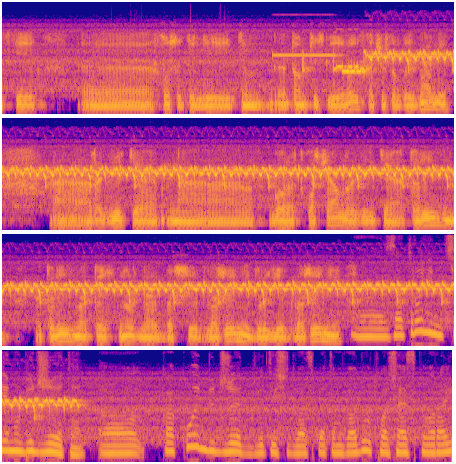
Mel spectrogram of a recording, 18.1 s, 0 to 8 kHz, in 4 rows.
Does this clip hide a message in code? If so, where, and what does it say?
Yes: SSTV (slow-scan television), Martin M1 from 2.7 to 14.3 s, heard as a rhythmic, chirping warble, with radio hiss and room echo.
